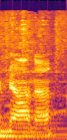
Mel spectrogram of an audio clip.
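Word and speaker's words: なな: to do it again seven in japan japanese can be pronounced yes i i would always i was actually thinking about that the other day because i would never remember shichi i'd only ever remember nana and i felt weird because i knew not everyone used that pronunciation strawberry sandos are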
